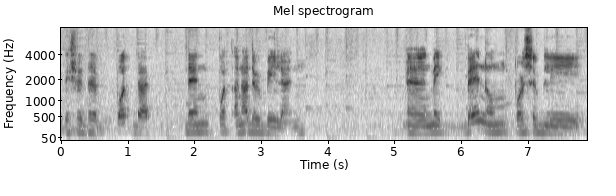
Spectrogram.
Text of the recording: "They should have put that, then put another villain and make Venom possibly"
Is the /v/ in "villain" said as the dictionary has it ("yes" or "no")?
no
